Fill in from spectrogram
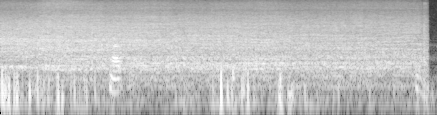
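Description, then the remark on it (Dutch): Water poured onto hot sauna stones sends up a loud, steady rushing hiss that holds for about six seconds, with scattered low thumps and a brief murmur, before cutting off abruptly. “Nou, gaan we er maar in. Oh, lekker man. En dan eh, wat water erbij.”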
